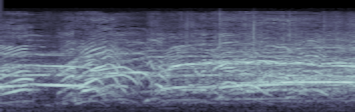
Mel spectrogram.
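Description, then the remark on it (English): A large crowd with rainbow flags in Sonora erupts in sustained cheering as a marriage equality measure clears a legislative vote. Many overlapping high-pitched shouts and whoops rise and fall, loud and continuous throughout. “And when it finally cleared the necessary threshold, the crowd erupted.”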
